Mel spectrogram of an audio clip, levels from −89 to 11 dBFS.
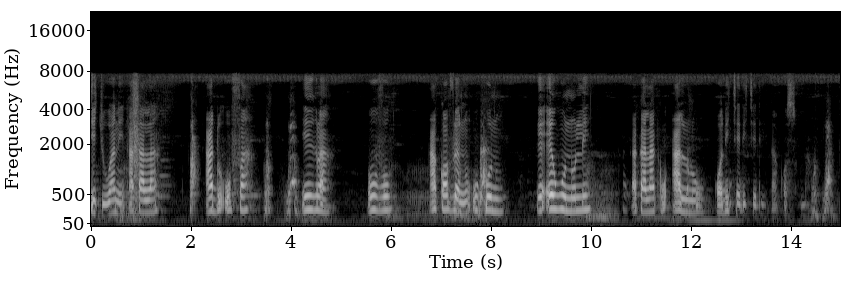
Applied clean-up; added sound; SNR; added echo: none; Growling; 15 dB; none.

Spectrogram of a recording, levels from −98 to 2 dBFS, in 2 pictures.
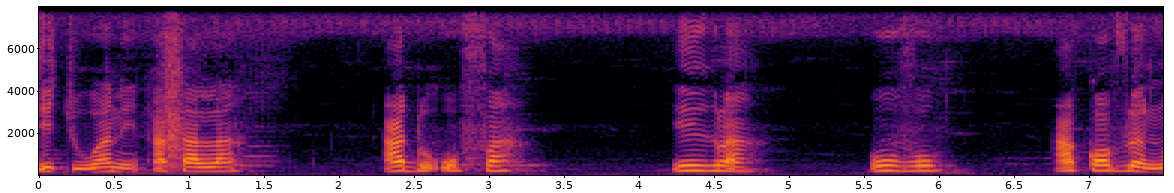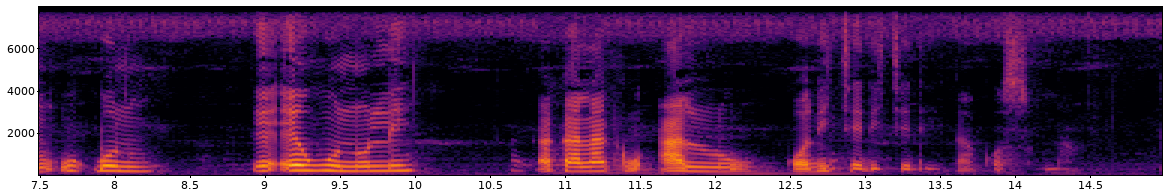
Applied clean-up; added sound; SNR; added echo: none; none; none; none.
